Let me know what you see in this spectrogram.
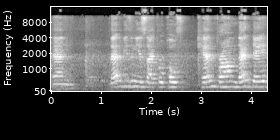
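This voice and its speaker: Speaking very slowly with a non-native accent, a woman has a fairly high pitch and ordinary pitch variation, heard with audible room echo and noticeable background noise. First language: Chinese. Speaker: toastmasters club member. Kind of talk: anniversary speech. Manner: halting.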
